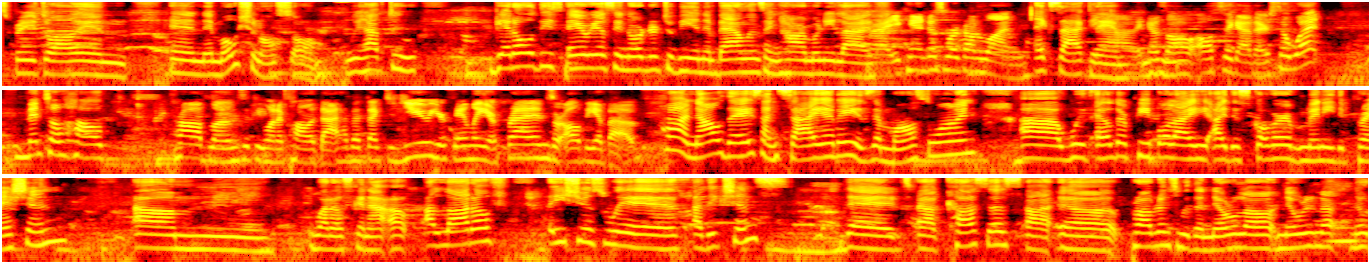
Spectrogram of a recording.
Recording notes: Live Coverage From The Mental Health Summit. Had the privilege of doing live coverage and interviews with attendees and resource partners at the Step Into The Light Mental Health Summit.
